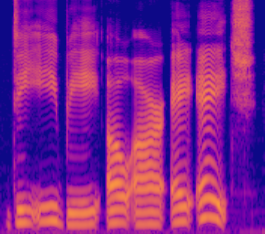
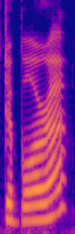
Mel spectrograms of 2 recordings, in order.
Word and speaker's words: Deborah: name, it was spelled D E B O R A H. But did you hear me say my name is Dborah? No, I said Deborah.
